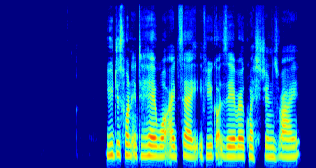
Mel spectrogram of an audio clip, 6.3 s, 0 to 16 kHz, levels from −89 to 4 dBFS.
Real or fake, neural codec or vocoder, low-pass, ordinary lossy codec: real; none; 14.4 kHz; none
